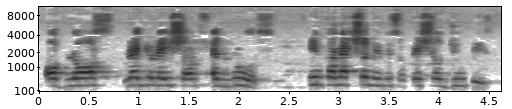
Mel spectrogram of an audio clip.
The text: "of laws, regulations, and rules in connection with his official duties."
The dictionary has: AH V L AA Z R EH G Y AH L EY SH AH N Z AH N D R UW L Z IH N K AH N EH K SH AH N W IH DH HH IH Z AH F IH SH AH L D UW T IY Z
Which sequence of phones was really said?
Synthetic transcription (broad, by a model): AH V L AA S R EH G Y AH L EY SH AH N S AH N D R UW L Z IH N K AH N EH K SH AH N W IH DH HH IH S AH F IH SH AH L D UW T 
